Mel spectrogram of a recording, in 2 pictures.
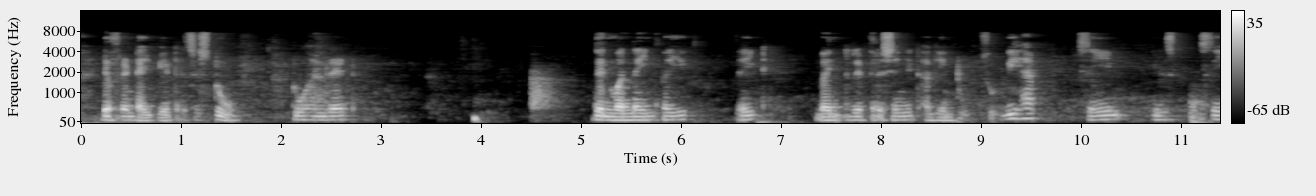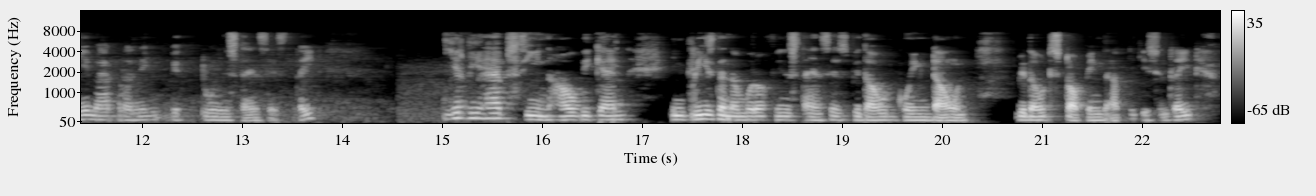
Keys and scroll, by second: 17.3 alt+Tab.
